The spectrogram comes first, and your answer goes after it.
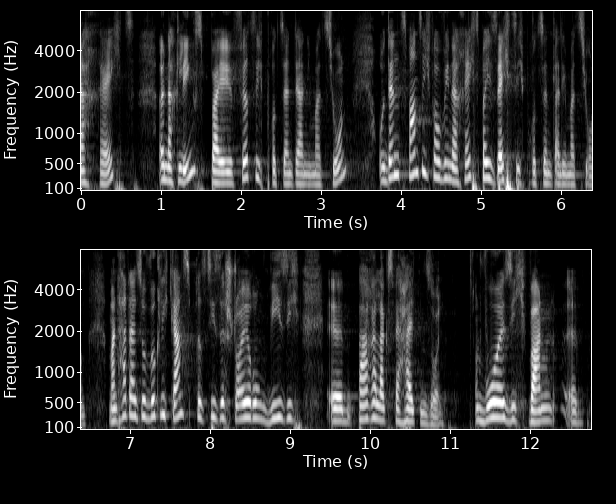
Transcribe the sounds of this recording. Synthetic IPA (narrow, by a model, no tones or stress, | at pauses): aːχʁɛçt͡snaːχlɪŋksb̥aɪfɪɐt͡sɪçpʁ̥ot͡sɛntd̥eːɐanimat͡sjoːn | ʔʊntd̥ant͡sv̥ant͡sɪçfaʊveːnaːχʁ̥ɛçt͡sb̥aɪzɛçt͡sɪçpʁ̥ot͡sɛntʔanimat͡sjo̰ːnmanɦatʔalzovɪɐklɪçɡ̥ant͡spʁ̥et͡siːzəʃtɔʏəʁ̞ʊŋviːzɪçʔɛːpaʁalaksfɛɐɦaltn̩zɔ̰l | ʔʊntv̥oːɛzɪçvanʔɛ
